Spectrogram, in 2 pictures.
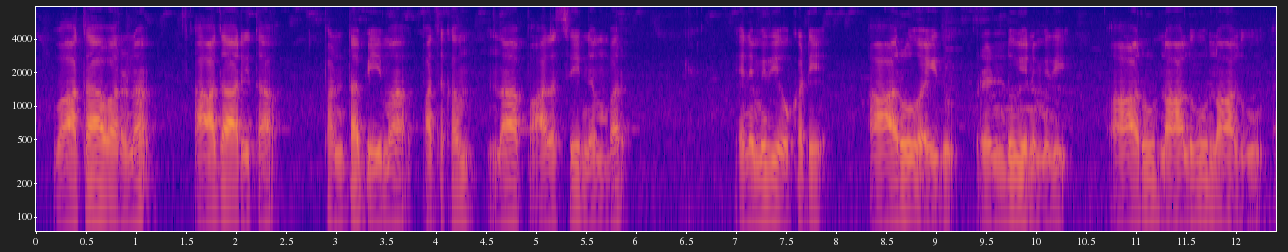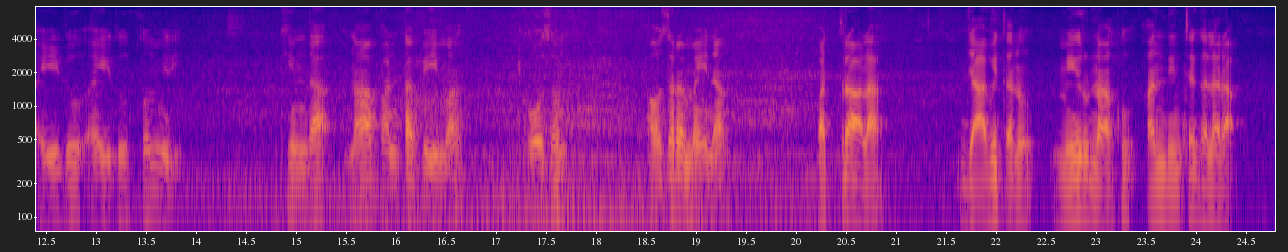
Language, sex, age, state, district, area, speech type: Telugu, male, 30-45, Telangana, Jangaon, rural, read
